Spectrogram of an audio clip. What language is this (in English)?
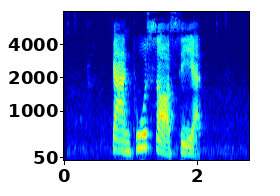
Thai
